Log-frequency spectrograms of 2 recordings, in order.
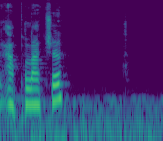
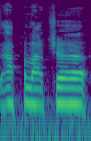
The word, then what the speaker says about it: Appalachia: Appalachia? Is that not right? It's Appalachia and the Appalachian Mountains. That's how everyone says it.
